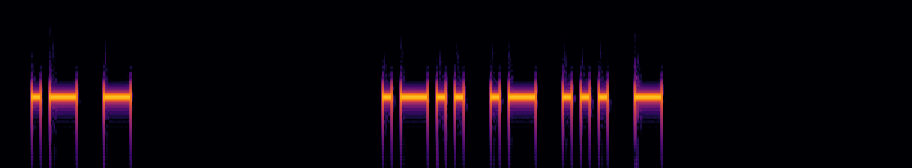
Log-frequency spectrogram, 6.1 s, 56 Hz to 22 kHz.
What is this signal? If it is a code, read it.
Morse code, heard as a keyed tone, about 20 wpm, 700 Hz. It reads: AT LAST
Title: 4x Word-Spacing - Sentences from Top 300 Words - 20wpm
